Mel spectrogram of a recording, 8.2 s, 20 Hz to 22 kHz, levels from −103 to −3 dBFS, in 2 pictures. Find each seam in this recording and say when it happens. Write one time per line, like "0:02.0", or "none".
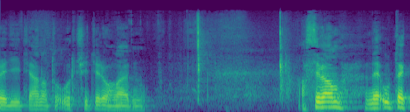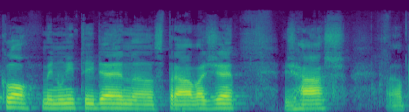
none

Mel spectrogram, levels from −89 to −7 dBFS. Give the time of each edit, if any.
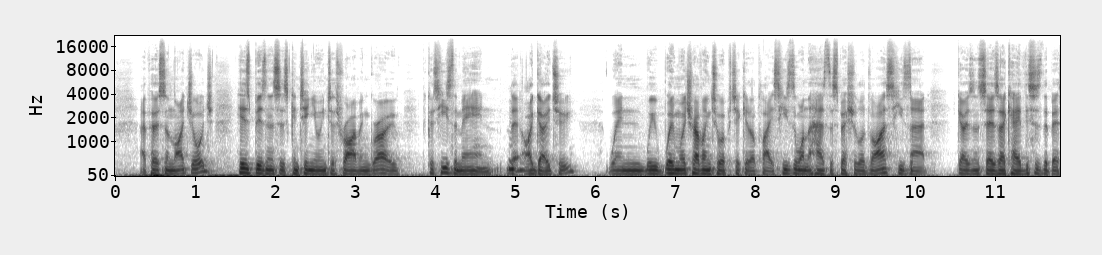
0:09.9

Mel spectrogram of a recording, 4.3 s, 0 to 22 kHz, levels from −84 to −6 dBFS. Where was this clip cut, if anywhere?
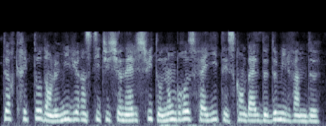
none

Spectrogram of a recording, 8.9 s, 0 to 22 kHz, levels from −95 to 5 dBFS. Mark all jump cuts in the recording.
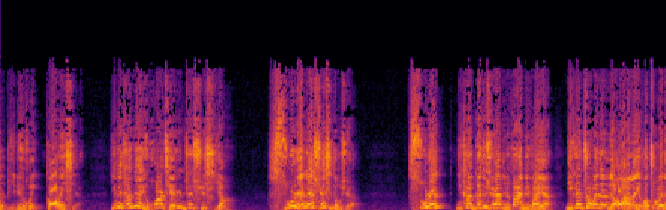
0:03.3
0:06.0

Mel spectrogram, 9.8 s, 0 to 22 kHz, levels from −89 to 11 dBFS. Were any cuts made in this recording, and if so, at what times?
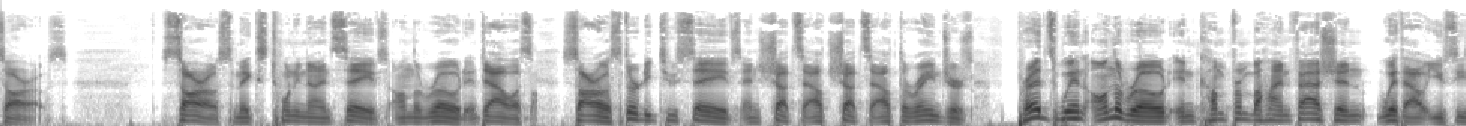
0:03.2
0:04.1
0:05.5

